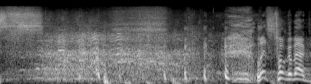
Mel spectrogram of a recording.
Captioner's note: laughter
